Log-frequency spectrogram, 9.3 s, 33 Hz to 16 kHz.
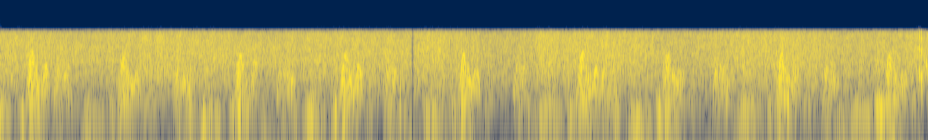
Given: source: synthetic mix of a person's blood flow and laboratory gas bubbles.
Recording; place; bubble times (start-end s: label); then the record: Doppler ultrasound of blood flow; precordium
8.74-8.92 s: bubbles
9.17-9.29 s: bubbles
From the record:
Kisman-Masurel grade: 212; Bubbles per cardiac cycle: several, 3 to 8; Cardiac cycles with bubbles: 1 to 10%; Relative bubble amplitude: moderate (0.250 to 0.450); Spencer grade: 1 (occasional bubble signal discernible with the cardiac motion signal, with majority of cardiac periods free of bubbles); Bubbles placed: anywhere in the cardiac cycle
